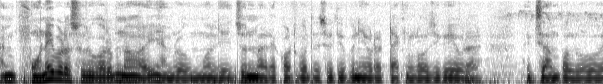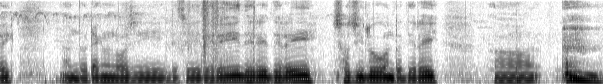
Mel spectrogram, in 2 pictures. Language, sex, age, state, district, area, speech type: Nepali, male, 30-45, West Bengal, Jalpaiguri, urban, spontaneous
